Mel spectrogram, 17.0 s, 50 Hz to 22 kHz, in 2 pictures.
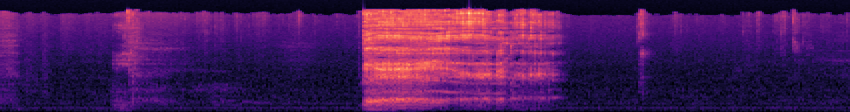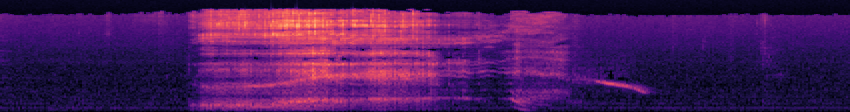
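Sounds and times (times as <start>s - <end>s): man burping loudly: 3.6s - 5.7s, 10.4s - 14.2s.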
